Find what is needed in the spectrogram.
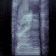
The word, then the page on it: drank: British English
